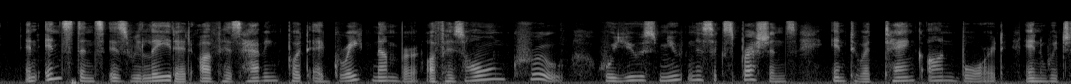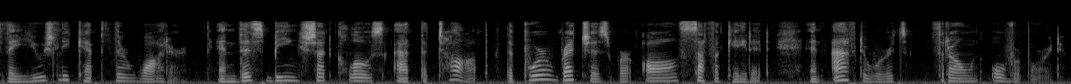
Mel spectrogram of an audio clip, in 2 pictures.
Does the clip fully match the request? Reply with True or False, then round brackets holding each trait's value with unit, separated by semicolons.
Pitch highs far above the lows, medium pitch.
False (4.6 semitones; 155 Hz)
